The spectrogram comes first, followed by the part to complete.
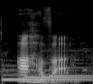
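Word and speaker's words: אהבה: It's pronounced ahava.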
